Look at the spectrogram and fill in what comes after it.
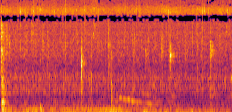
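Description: Kalabasa okoy, grated squash fritters, frying in hot oil in a pan: a steady sizzle with scattered small pops, and a sharp tap right at the start.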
